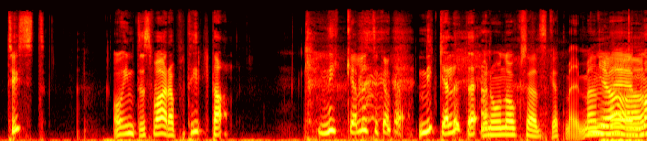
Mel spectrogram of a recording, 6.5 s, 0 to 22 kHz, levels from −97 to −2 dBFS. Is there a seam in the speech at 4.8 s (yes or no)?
yes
